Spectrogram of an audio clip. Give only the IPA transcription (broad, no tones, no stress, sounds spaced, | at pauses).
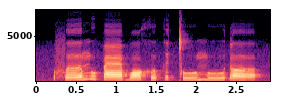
f əː m u p æː b ɔ x ʊ k ɪ ǀ uː m uː ɗ ʌː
